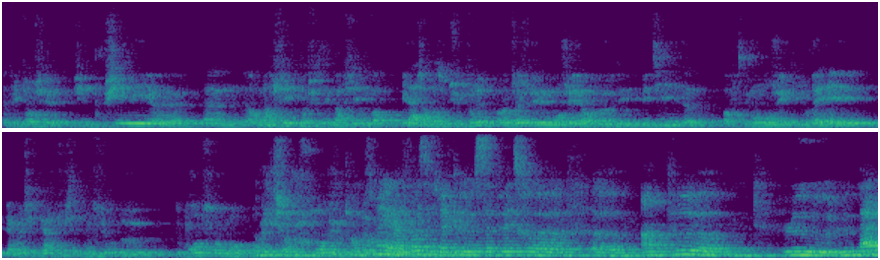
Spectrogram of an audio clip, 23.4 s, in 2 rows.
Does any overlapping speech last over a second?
Yes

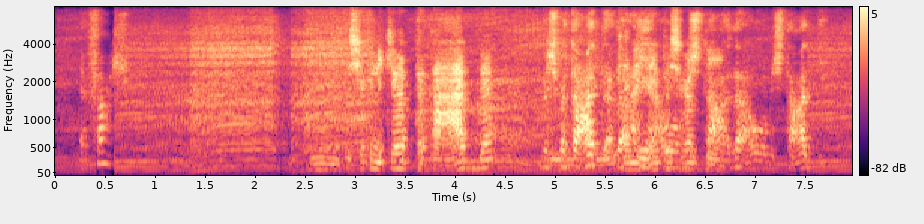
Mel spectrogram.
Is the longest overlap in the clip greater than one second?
Yes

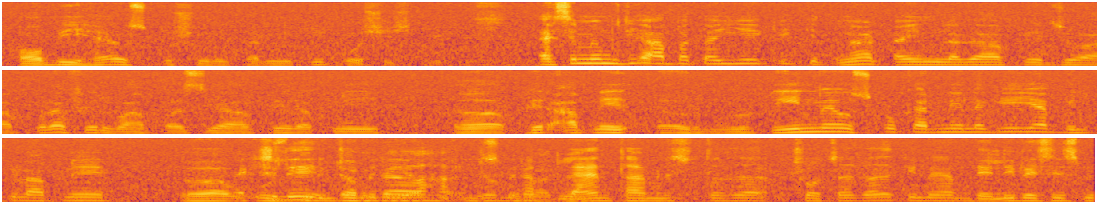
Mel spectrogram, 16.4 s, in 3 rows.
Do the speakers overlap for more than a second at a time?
Yes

